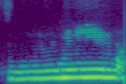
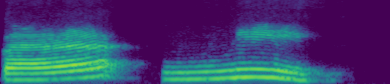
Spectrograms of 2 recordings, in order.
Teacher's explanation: ब ब होंठों को स्माइल करना है इसको अदा करते हुए। ब मीम होंठों का अंदरूनी खुश्क हिस्सा जो है वो आपस में मिलता है तो मीम अदा होता है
